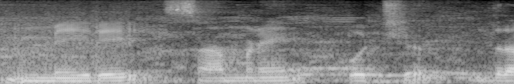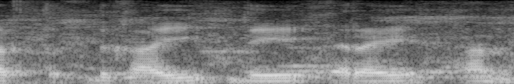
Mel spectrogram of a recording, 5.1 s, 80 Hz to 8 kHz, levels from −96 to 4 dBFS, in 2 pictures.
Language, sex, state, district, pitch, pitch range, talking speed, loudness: Punjabi, male, Punjab, Fazilka, 100 Hz, 100-110 Hz, 95 wpm, -17 LUFS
